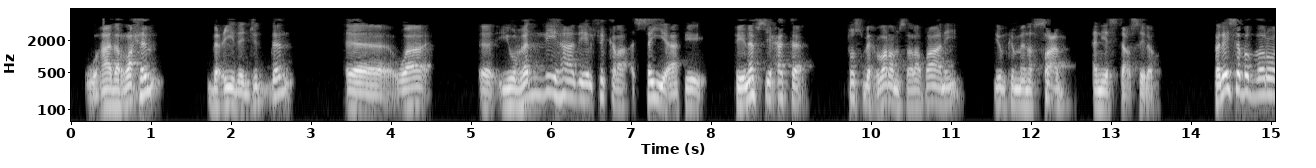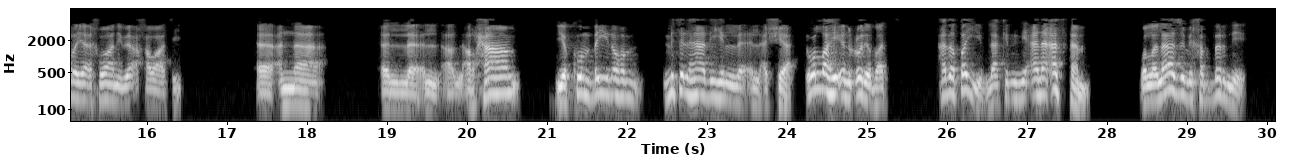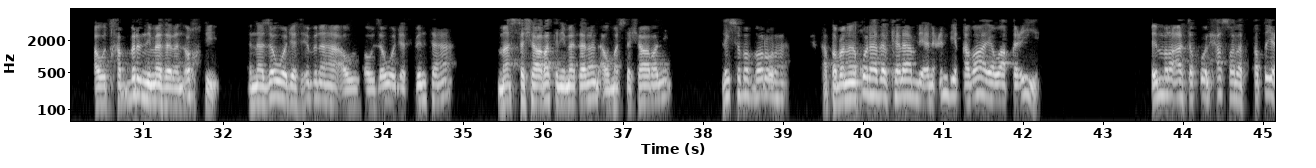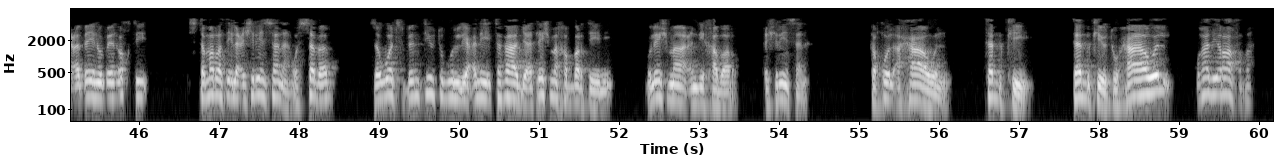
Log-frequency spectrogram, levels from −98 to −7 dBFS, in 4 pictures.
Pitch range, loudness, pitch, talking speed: 135-185 Hz, -25 LUFS, 160 Hz, 105 wpm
